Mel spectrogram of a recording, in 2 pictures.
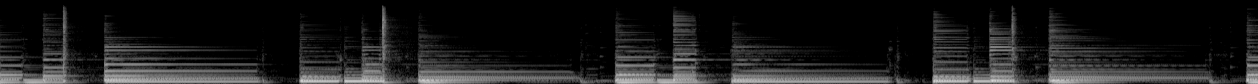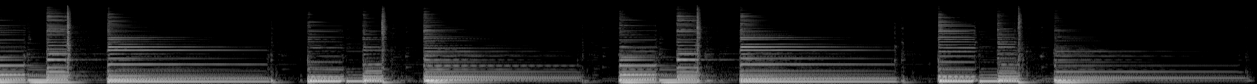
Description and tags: Acoustic Guitar 76bpm Gm
chill, loop, lo-fi, lofi, real, acoustic, guitar, smooth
